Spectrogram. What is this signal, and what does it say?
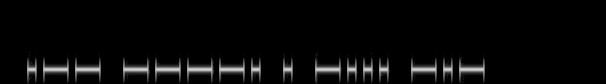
Morse code, heard as a keyed tone, about 15 wpm, 700 Hz. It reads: W9EBK
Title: K1USN SST QSO Practice - 15wpm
